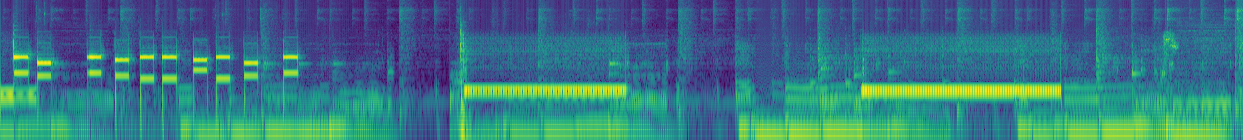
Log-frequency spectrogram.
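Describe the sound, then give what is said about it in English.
Touch-tone keypad dialing of a telephone call: a quick run of many short beeping tones, then two long, steady ringback tones separated by a pause. “We're going to try to call him right now and see what's going on with Joseph.”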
